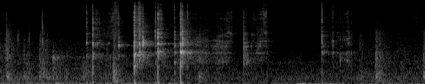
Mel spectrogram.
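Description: A spoon scrapes and clinks while scooping French-style soft cheese into a bag, quiet and close, with a short cluster of brighter metallic taps partway through.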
